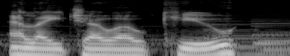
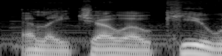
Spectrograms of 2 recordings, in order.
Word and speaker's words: LHOOQ: Duchamp made several versions of LHOOQ, letters which, when pronounced in French, sound like a phrase meaning she has a hot bottom.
